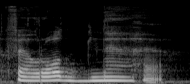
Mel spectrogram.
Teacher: दौद हम ज़बान की साइड से पढ़ते हैं, झटका नहीं आना चाहिए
